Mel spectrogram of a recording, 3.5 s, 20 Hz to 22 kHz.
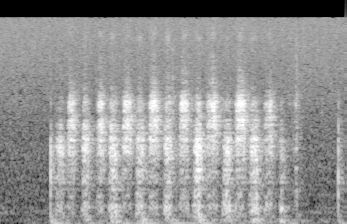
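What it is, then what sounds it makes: Paper scratch-off lottery ticket. A coin scratches a thin, flat, blue cardboard scratch-off lottery ticket. After half a second of quiet, a quick run of about 13 rhythmic, gritty scraping strokes follows, with bright rasping texture. It ends in a short pause and one final brief scrape.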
